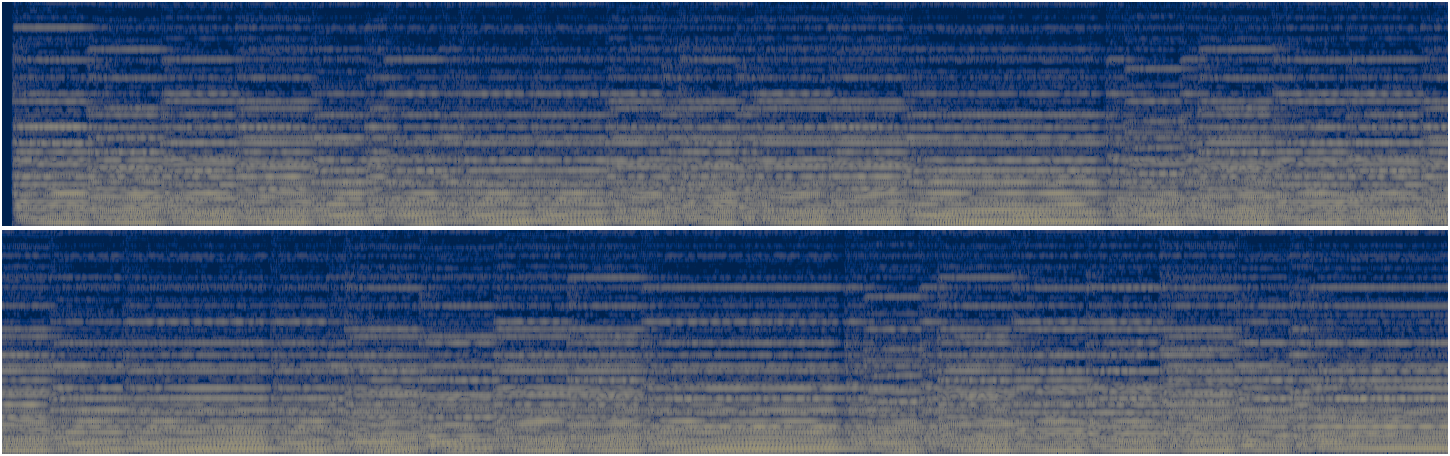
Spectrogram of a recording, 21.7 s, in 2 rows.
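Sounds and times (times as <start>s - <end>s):
organ: 0.1s - 21.6s.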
